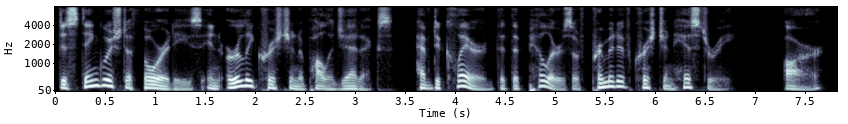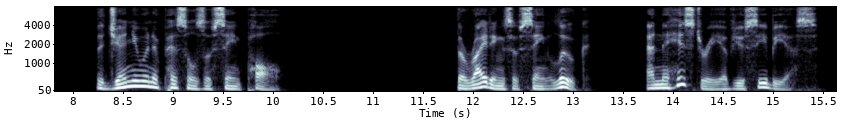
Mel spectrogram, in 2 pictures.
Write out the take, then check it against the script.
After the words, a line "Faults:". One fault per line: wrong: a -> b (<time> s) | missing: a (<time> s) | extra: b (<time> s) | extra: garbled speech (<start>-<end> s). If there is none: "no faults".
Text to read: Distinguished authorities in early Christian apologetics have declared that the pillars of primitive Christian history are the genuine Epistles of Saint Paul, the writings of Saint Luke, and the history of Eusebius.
Distinguished authorities in early Christian apologetics have declared that the pillars of primitive Christian history are the genuine Epistles of Saint Paul, the writings of Saint Luke, and the history of Eusebius.
Faults:
no faults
